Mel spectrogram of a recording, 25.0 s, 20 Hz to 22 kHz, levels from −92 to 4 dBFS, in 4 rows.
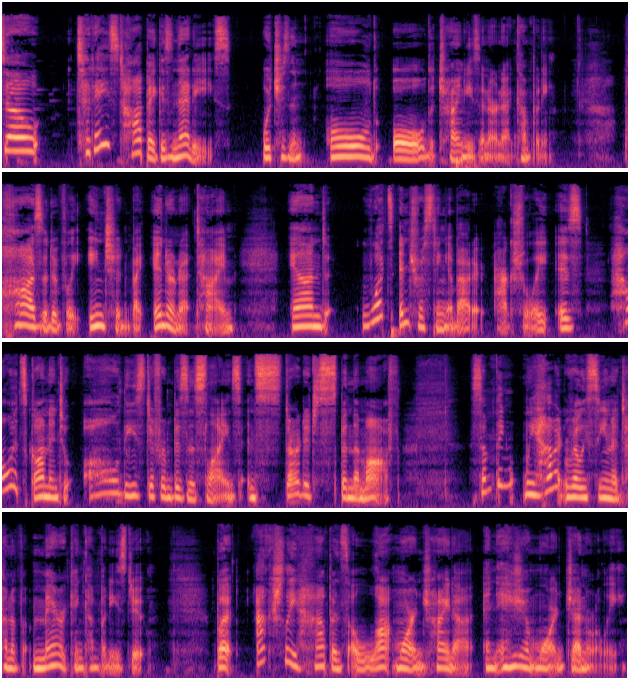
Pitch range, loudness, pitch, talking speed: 200-245 Hz, -18 LUFS, 220 Hz, 150 wpm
